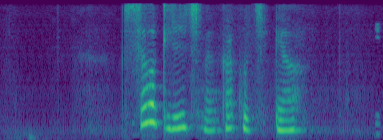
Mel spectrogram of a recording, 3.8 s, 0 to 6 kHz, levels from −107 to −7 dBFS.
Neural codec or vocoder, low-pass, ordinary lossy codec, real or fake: codec, 24 kHz, 0.9 kbps, WavTokenizer, medium music audio release; 5.4 kHz; MP3, 32 kbps; fake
